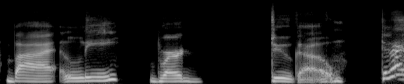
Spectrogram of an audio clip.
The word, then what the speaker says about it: Leigh Bardugo: I want to get her name right, by Leigh Bardugo.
